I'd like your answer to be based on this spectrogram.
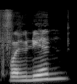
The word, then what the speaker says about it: chthonian: So, with this, this is where we get more information on the Chthonian demons. Is how am I doing on that pronunciation? Chthonian? – I think technically it's Chthonian. – Okay. – But I always just say Chthonian.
